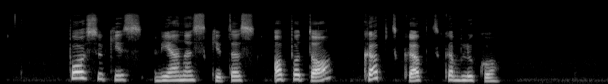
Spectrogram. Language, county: Lithuanian, Kaunas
